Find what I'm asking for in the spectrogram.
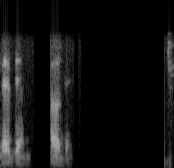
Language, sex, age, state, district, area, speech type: Bodo, male, 30-45, Assam, Kokrajhar, rural, conversation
